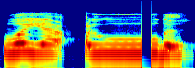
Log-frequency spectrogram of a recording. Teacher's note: عین کو وسطی حلق یعنی مڈل تھروٹ سے ادا کریں گے ، قاف ہمارا ہیوی لیٹر ہے پورا ادا کریں گے، واو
